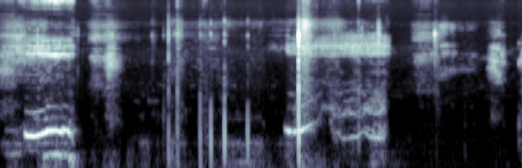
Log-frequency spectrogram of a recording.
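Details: Sleeping Golden Retriever puppy making soft whimpers, little squeaky whines and muffled huffs with brief clicks: sleep vocalizations, typical harmless dreaming noises.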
